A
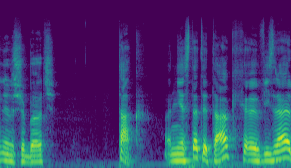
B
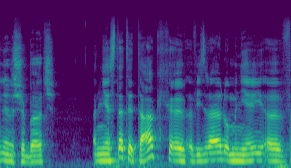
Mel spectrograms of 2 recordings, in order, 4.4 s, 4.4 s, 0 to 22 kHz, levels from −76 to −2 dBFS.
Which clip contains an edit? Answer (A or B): B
